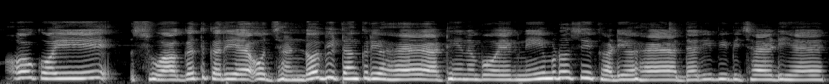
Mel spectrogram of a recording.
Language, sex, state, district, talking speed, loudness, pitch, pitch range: Marwari, female, Rajasthan, Nagaur, 130 wpm, -13 LUFS, 235 Hz, 220-270 Hz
